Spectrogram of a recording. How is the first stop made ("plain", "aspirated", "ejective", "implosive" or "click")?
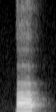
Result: plain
